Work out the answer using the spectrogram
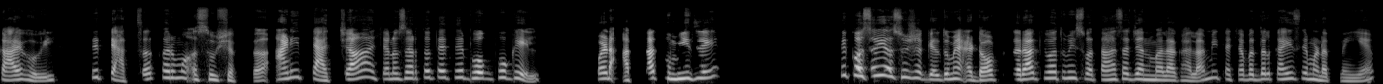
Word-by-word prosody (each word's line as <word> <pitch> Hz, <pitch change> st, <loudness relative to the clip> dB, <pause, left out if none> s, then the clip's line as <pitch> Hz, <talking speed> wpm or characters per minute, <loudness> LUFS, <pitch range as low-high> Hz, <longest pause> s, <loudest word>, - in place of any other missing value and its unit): काय 205 Hz, +2 st, +3 dB
होईल, 175 Hz, -1 st, -5 dB, 0.4 s
ते 330 Hz, -, -2 dB
त्याचं 235 Hz, -6 st, -3 dB
कर्म 310 Hz, -1 st, 0 dB
असू 230 Hz, -1 st, -3 dB
शकतं 185 Hz, -4 st, -4 dB, 0.2 s
आणि 315 Hz, +6 st, +5 dB
त्याच्या 195 Hz, +6 st, +3 dB, 0.2 s
याच्यानुसार 260 Hz, 0 st, -2 dB
तो 315 Hz, -, +1 dB
त्याचे 315 Hz, 0 st, -1 dB
भोग 280 Hz, -3 st, +3 dB
भोगेल. 300 Hz, -5 st, -1 dB, 0.6 s
पण 270 Hz, +1 st, +6 dB
आता 195 Hz, +7 st, +4 dB
तुम्ही 270 Hz, -2 st, +3 dB
जे 295 Hz, +7 st, +1 dB, 1.2 s
ते -, -, 0 dB
कसंही 400 Hz, +1 st, +5 dB
असू 340 Hz, -3 st, +1 dB
शकेल. 235 Hz, -8 st, -2 dB
तुम्ही 255 Hz, +1 st, +3 dB
ॲडॉप्ट 205 Hz, 0 st, 0 dB
करा 235 Hz, +1 st, +7 dB
किंवा 290 Hz, +1 st, -1 dB
तुम्ही 295 Hz, 0 st, -2 dB
स्वतःचा 230 Hz, -1 st, -3 dB
जन्माला 210 Hz, -5 st, +1 dB
घाला. 175 Hz, 0 st, -4 dB
मी 290 Hz, +7 st, -6 dB
त्याच्याबद्दल 235 Hz, +2 st, -4 dB
काहीच 250 Hz, +2 st, -2 dB
हे 265 Hz, -, -3 dB
म्हणत 215 Hz, -8 st, -1 dB
नाहीये. 155 Hz, +7 st, -7 dB
245 Hz, 155 wpm, -23 LUFS, 215-290 Hz, 1.2 s, करा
